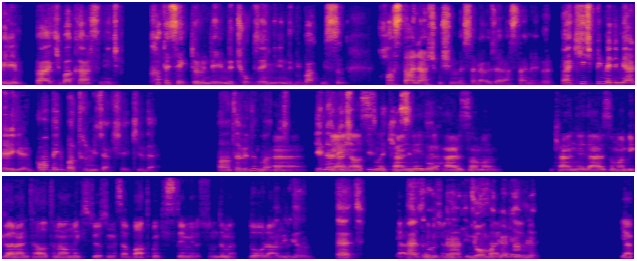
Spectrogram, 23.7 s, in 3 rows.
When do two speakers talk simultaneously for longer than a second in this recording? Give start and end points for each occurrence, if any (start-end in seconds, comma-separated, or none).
12.0-13.7, 20.9-22.4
